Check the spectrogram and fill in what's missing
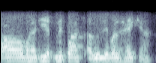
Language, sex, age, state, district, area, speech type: Urdu, male, 30-45, Maharashtra, Nashik, urban, conversation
